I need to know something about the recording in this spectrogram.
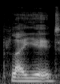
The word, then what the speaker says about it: played: Played, it's got 1 syllable, not 2, played, no.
